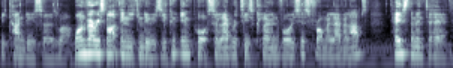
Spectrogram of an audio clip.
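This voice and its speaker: Rapid-fire upbeat man with a low voice. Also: a little mellow. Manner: rapid, upbeat sales-pitch delivery. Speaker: online content creator teaching social media growth. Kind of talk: screen-recorded tutorial walkthrough.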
